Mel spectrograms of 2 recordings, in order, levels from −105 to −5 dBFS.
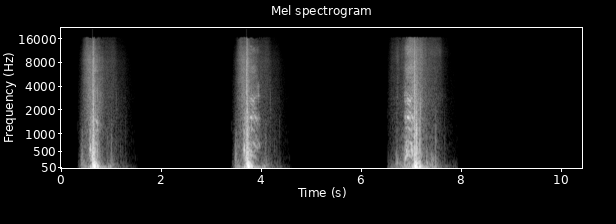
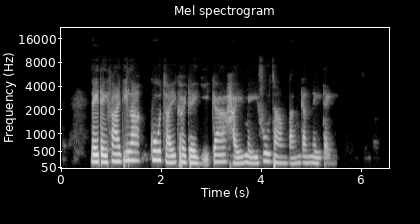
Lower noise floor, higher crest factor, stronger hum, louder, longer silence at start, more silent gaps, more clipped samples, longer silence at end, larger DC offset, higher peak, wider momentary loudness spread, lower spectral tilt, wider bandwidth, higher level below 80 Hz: second, -61 dBFS vs under -90 dBFS; about the same, 24 dB vs 20 dB; neither; first, -18 LUFS vs -26 LUFS; about the same, 0.55 s vs 0.6 s; first, 1.53-3.40 s, 4.60-6.53 s vs none; neither; first, 3.2 s vs 1.2 s; neither; first, 0 dBFS vs -8 dBFS; first, 18 LU vs 10 LU; second, -5 dB/octave vs -8.5 dB/octave; first, 17 kHz vs 7 kHz; first, -28 dBFS vs -62 dBFS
